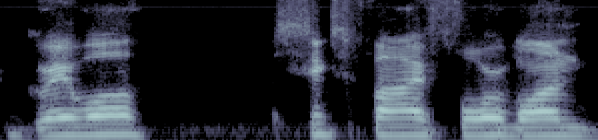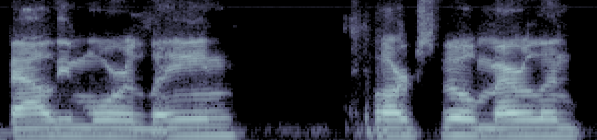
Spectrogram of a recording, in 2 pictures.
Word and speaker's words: Grewal: All right, so my name is Graywal, 6541 Ballymore Lane, Clarksville, Maryland 21029. My name is spelled.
